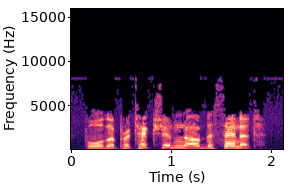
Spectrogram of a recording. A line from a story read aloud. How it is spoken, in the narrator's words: the Emperor nearly shouted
